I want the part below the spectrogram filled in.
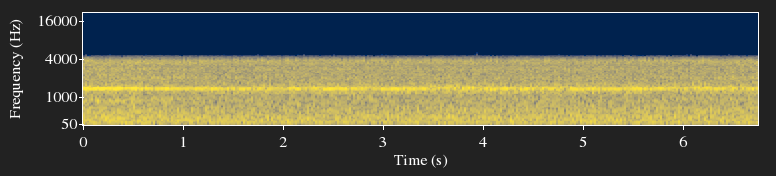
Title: strange noise from my belt area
